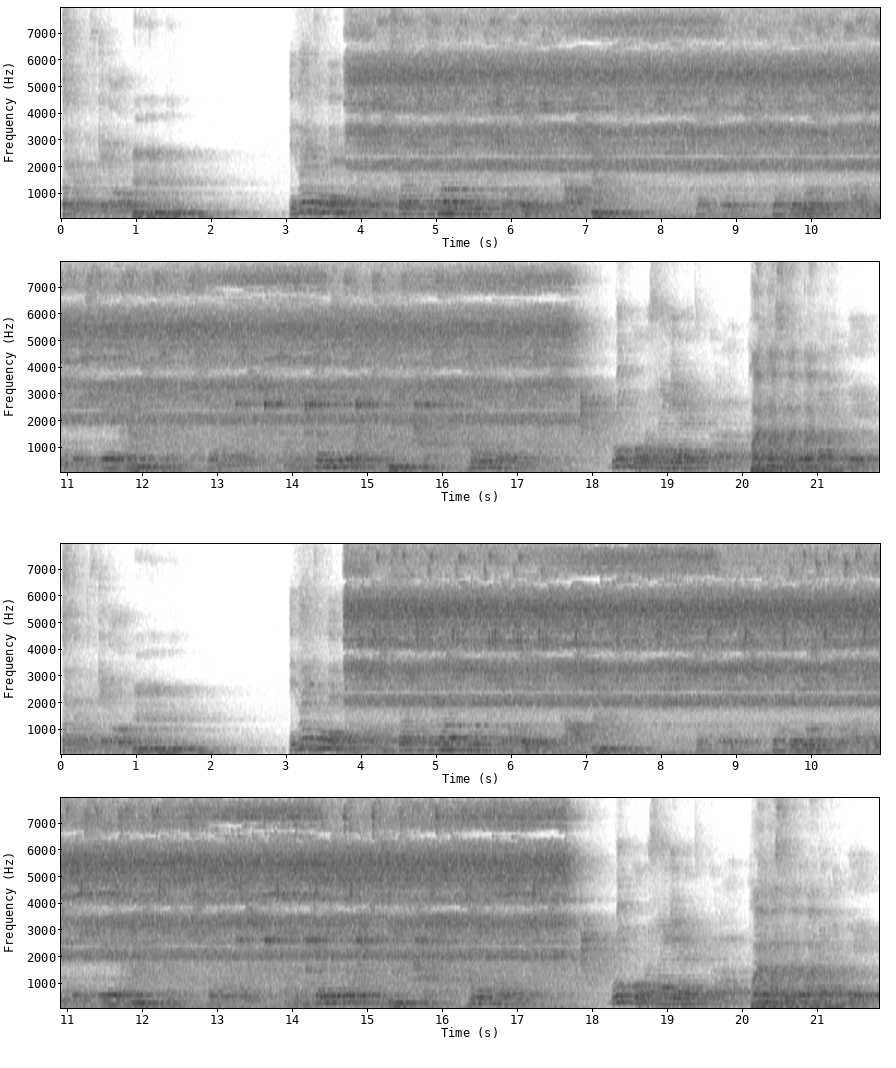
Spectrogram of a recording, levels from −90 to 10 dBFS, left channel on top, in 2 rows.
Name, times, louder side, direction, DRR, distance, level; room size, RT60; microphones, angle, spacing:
voice 1, 0.0-0.9 3.0-7.0 8.4-9.0 9.4-11.8 12.9-13.4 14.0-14.9 16.0-17.1 18.2-19.9 20.2-21.1 21.4-21.6, equal, 5° right, -9 dB, 0.5 m, -28 dB
voice 2, 0.9-1.6 7.0-7.3 11.8-12.1 15.3-15.6 20.1-21.3, left 1 dB, 50° left, -2 dB, 0.3 m, -27 dB
sound 1, 3.7-17.7, right 5 dB, 75° right, 0.4 m, -27 dB
sound 2, 11.7-18.1, equal, 75° left, 0.7 m, -35 dB
3.1 x 3.0 x 2.2 m, 2.5 s
head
